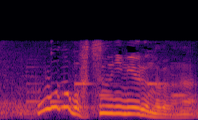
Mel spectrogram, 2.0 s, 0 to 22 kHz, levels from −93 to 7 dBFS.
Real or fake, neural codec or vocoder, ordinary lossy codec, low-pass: real; none; none; 5.4 kHz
